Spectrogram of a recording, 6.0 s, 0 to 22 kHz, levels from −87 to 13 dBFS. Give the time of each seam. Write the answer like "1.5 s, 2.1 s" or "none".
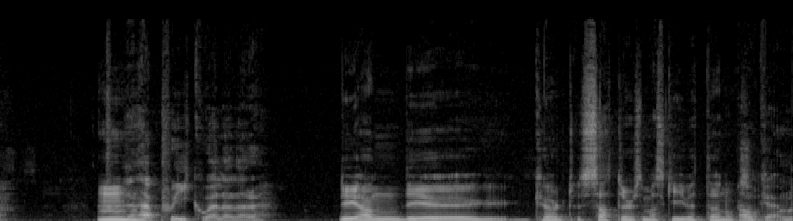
2.6 s

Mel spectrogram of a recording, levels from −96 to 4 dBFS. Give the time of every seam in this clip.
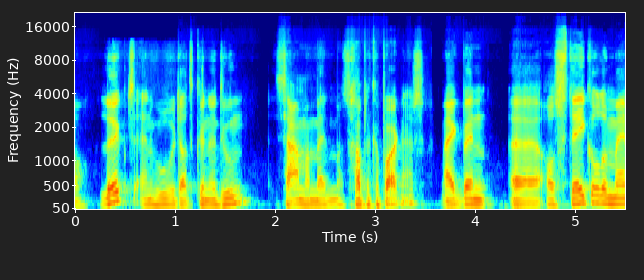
3.6 s

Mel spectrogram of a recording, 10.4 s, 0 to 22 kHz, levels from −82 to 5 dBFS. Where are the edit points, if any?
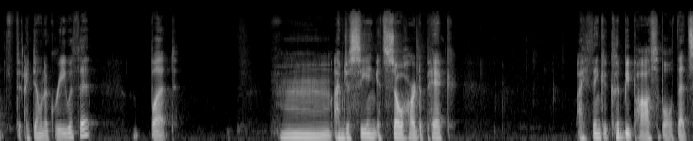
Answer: none

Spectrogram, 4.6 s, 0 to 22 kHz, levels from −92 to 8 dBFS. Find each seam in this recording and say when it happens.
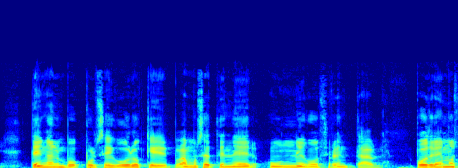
3.3 s

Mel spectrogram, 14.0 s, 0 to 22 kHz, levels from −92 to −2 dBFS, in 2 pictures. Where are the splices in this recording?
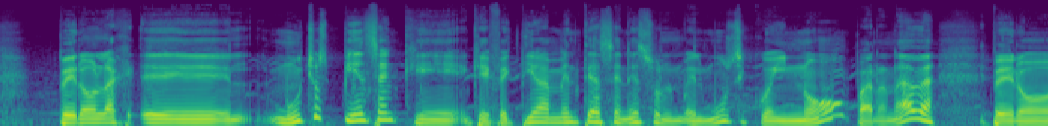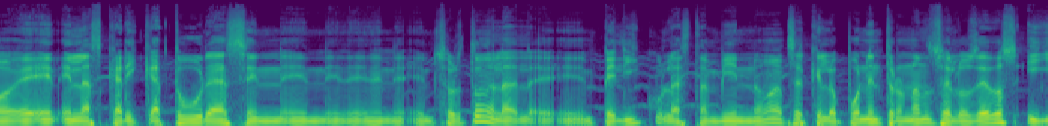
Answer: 6.5 s, 12.2 s

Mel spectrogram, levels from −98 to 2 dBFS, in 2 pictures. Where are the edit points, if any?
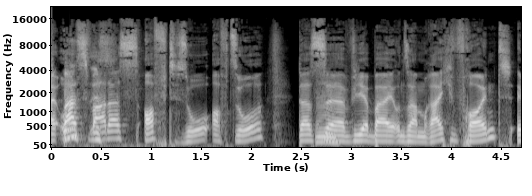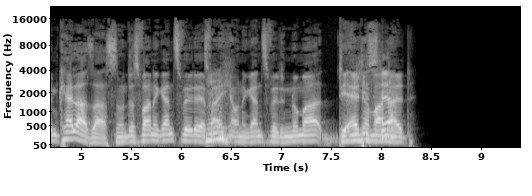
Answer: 6.2 s

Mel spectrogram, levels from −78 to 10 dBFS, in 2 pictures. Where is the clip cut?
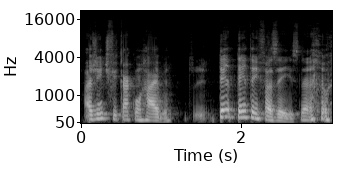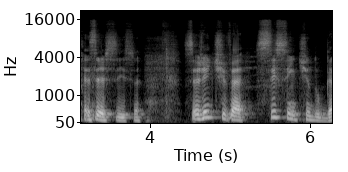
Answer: none

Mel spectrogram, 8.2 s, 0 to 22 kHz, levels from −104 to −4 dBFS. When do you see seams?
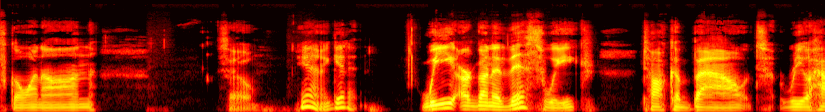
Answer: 1.4 s, 2.9 s

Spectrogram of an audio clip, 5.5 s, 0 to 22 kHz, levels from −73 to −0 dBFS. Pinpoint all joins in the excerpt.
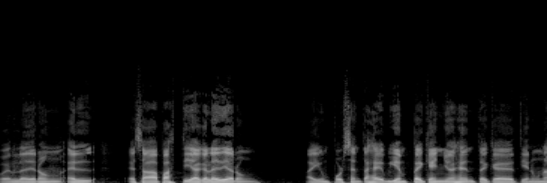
none

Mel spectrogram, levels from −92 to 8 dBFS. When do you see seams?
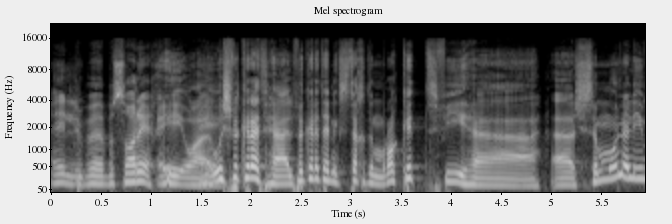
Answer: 4.9 s

